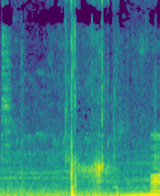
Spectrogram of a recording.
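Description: A single sharp click about a second in, over quiet background noise, followed by a steady low hum that comes in about half a second later.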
